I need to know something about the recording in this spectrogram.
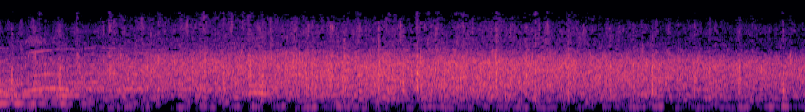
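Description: A steady burst of audience applause, dense clapping from many hands that stays loud and even for several seconds without letting up.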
